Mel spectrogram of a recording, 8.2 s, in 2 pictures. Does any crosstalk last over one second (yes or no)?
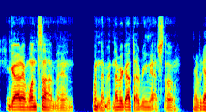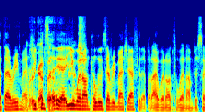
yes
